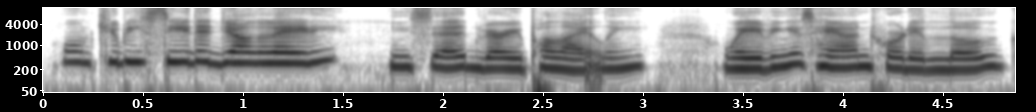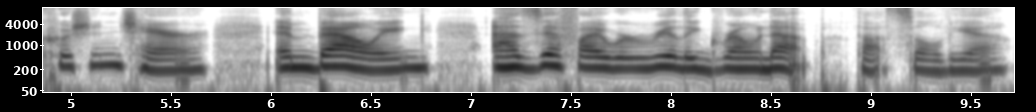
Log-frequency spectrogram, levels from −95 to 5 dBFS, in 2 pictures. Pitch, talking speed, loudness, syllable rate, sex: 240 Hz, 180 wpm, -19 LUFS, 5.2 syllables/s, female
